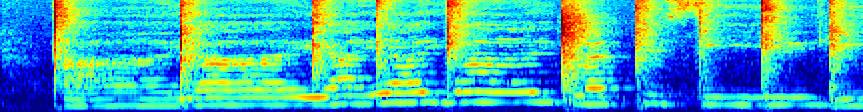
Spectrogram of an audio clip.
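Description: A woman singing a children's welcome song in held notes while clapping her hands to a steady beat.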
